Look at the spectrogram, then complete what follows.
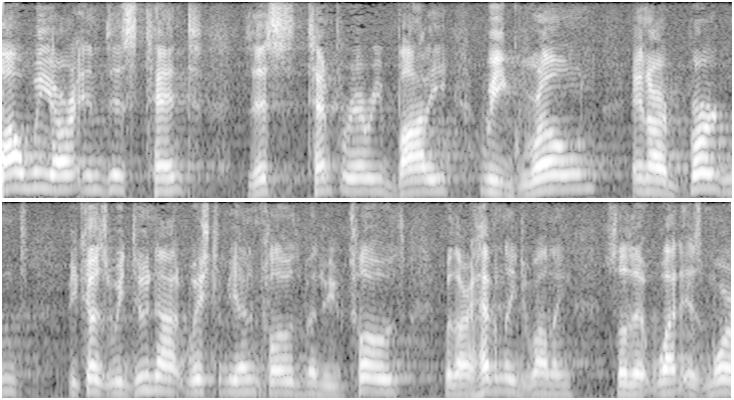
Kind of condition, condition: setting, large echoing room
